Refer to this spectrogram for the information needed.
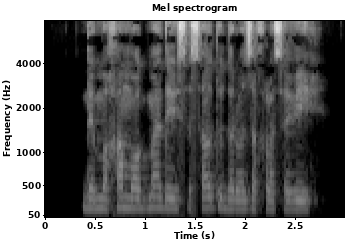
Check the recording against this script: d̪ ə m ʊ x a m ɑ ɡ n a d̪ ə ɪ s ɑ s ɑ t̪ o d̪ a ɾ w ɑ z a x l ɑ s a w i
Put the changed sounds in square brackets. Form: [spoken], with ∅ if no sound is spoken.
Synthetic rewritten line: d̪ ə m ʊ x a m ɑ ɡ [m] a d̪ ə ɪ s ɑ s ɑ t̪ o d̪ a ɾ w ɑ z a x l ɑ s a w i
